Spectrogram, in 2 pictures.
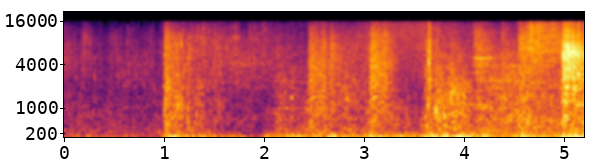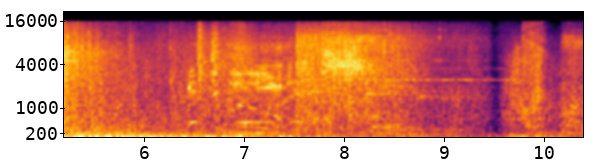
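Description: Swords clash and magic blasts burst in a fight.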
